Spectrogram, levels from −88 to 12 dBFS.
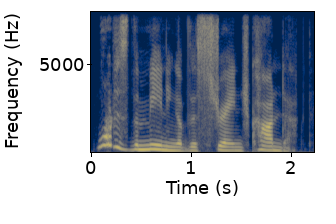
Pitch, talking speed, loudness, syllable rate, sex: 235 Hz, 215 wpm, -17 LUFS, 5.6 syllables/s, female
